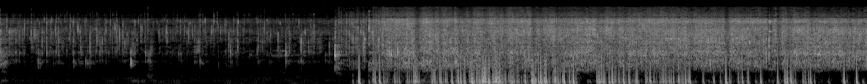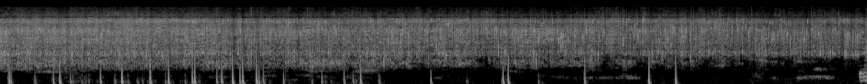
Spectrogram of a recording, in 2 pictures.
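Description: Cashews and black raisins frying in a pan, likely in ghee, for Vishu kanji: a sudden loud, steady sizzle bursts in after a quiet start and holds close and continuous with scattered crackles to the end.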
